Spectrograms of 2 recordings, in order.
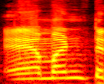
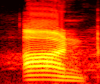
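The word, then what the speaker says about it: aren't: रहा है ध्यान रखना एम प्लस नोट को हम एंट नहीं बोलते बात समझ में आ रहा है क्या बोलते हैं इसको आंट क्या बोलते हैं आंट स्पेलिंग ये लिखा हुआ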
